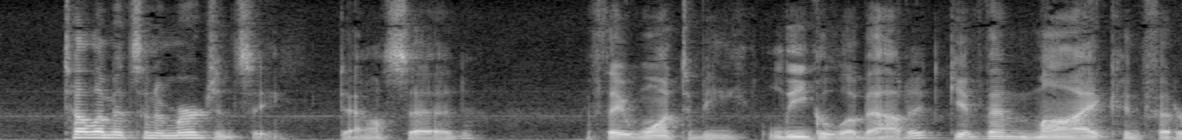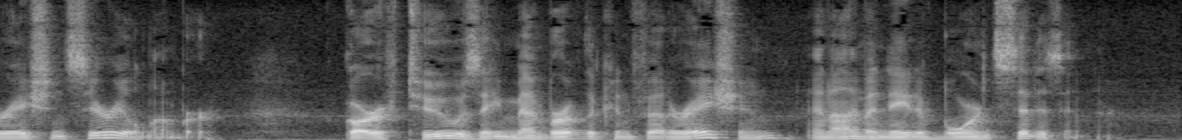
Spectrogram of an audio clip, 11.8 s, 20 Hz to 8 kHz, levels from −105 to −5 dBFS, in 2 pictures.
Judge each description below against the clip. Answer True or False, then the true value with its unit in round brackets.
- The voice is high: False (110 Hz)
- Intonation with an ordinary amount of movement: True (4.0 semitones)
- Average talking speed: True (180 wpm)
